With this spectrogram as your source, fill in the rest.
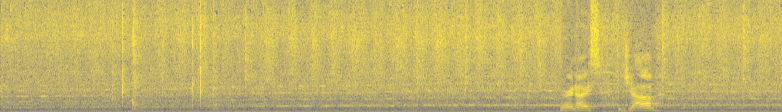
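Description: A stationary bike trainer whirs steadily and slowly rises in pitch.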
